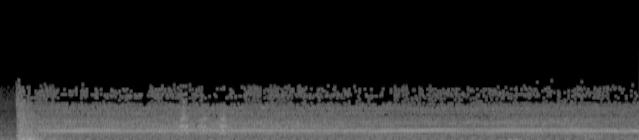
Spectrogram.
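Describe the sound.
Steady mechanical hum of a sump pump motor running while the pump backs up. The drone is continuous and even, with a constant pitch and no pauses throughout.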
